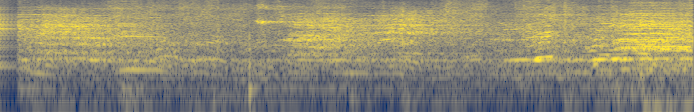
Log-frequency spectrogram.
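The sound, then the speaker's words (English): Basketball dribbled before a free throw in a college game, a few quick bounces thumping against steady crowd murmur. “Four quick dribbles, a spin of the basketball in the left hand, and this one's good.”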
